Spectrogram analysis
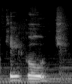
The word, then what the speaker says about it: K-Coach: Sí, nosotros al método de coaching que yo creé le llamamos K-Coach, ¿sí? Para hacerlo sonar como la palabra llave también en inglés. Key.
